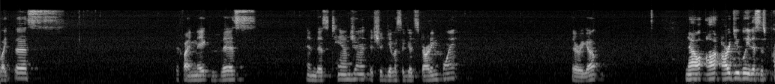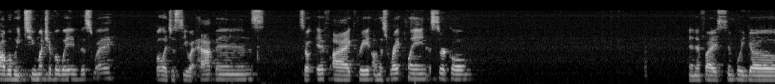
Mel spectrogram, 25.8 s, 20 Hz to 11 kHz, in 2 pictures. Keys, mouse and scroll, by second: 1.2 Escape, 2.5-4.8 drag, 7.7 click, 8.9-9.5 scroll up 1, 10.1-10.6 scroll down 1, 14.3 click, 16.7 v, 17.1-18.6 middle drag, 18.6 click, 19.3 alt+s, 19.7 o, 21.1 click, 22.9 Escape, 24.8 click.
